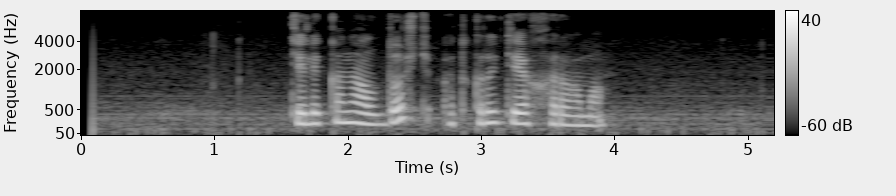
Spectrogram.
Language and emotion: Russian, neutral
